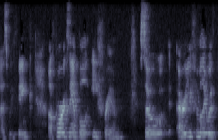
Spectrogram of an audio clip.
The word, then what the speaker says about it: Ephraim: Well, the Strong's definition or way of saying Ephraim is Ephraim. And then I've heard Ephraim, and I say Ephraim. Ephraim is called the American way of pronouncing it. If you do that Google pronunciation search, you'll hear Ephraim, and so I choose Ephraim.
